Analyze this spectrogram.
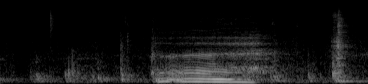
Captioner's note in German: Stöhnen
